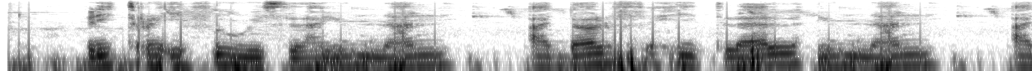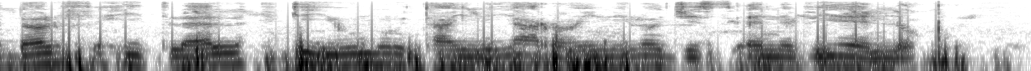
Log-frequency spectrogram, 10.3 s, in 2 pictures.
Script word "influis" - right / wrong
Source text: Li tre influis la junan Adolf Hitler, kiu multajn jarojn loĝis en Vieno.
right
